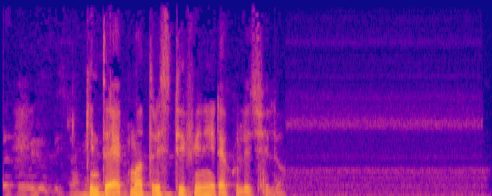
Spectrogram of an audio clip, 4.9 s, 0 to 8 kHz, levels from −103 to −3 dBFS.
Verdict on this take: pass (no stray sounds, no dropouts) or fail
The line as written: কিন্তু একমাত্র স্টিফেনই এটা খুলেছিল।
pass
